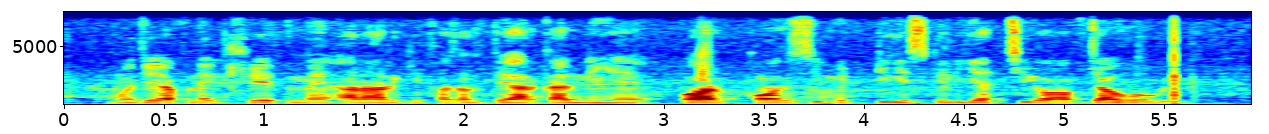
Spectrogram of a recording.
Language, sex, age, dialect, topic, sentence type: Hindi, male, 18-24, Awadhi Bundeli, agriculture, question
